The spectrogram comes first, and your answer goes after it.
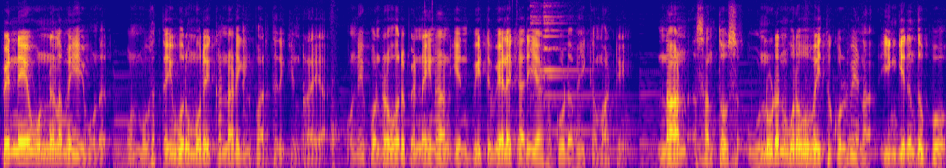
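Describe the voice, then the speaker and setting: A man's voice: lowish voice, lively intonation, moderate pace, a bit bright. A man voicing an arrogant young male boss who speaks with contempt and insists on his innocence. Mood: contemptuous. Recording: dull lo-fi sound, faint background music.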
